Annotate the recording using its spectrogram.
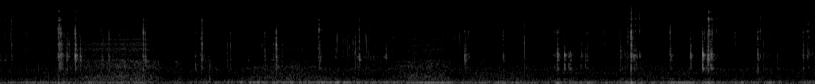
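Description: Faint, irregular small clicks and taps of a metal Allen key and screws as a finder scope base is fastened to a telescope tube.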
